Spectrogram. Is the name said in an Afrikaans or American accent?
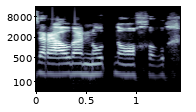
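Afrikaans. The name is said with an Afrikaans accent. "and then I would say"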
